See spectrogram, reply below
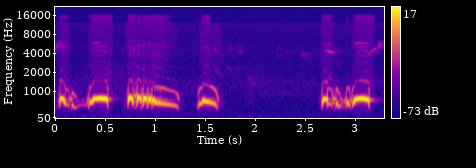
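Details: Decoy spotted dove calling to lure wild doves, in the local 'thổ đồng' voice style: low hooting coo phrases, a rolling burst, a longer falling note and a short coo, then after a pause the phrase begins again.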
